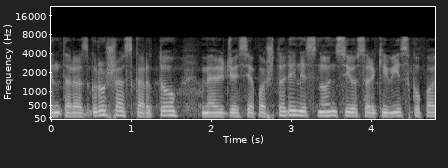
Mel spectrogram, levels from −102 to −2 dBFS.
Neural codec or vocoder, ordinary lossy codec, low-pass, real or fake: codec, 16 kHz, 4 kbps, FunCodec, trained on LibriTTS, 50 frames a second; MP3, 96 kbps; 7.2 kHz; fake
